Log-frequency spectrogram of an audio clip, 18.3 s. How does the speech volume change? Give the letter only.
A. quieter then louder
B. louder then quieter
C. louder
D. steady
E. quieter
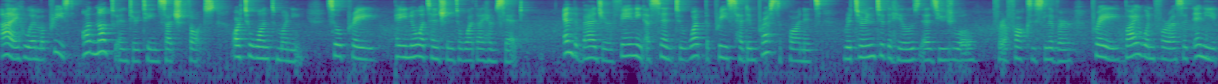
D.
